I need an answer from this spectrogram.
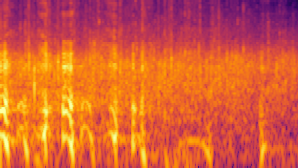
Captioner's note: applause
